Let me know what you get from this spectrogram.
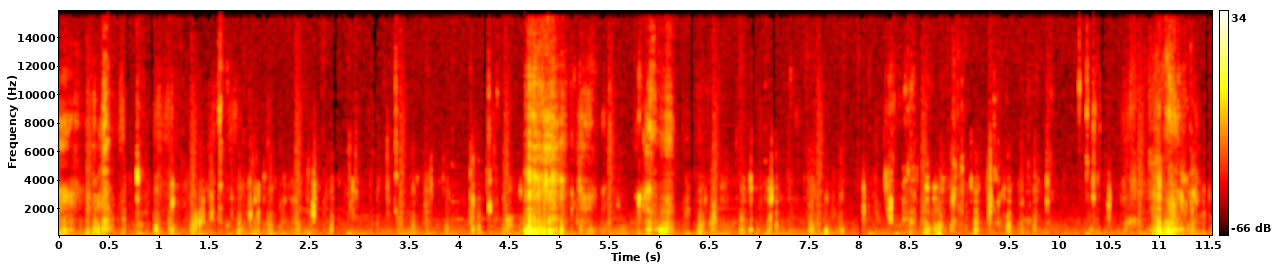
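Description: Close-miked biting and chewing of a braised pork intestine ring from a chili-oil bowl: a run of short wet mouth clicks, with louder bites about five seconds in and again near the end.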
